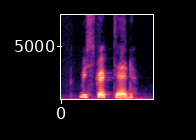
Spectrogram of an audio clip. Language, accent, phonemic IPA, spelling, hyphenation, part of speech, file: English, US, /ɹɪˈstɹɪktɪd/, restricted, re‧strict‧ed, verb / adjective, En-us-restricted.ogg
- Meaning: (verb) simple past and past participle of restrict; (adjective) 1. Limited within bounds 2. Available only to certain authorized groups of people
